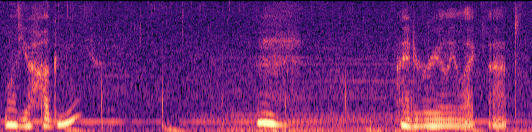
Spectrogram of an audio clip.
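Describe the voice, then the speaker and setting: A woman playing an obsessive, lovesick stalker ex-girlfriend in an intimate audio roleplay monologue, sweet yet menacing, with a breathy delivery that drifts into whispers. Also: sits low, slow, heavily acted, low-quality recording. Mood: sweetly menacing. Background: rain and music.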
